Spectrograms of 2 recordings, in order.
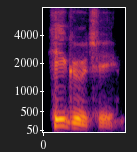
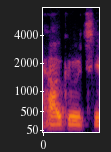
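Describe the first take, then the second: First: The first syllable sounds like 'hee'. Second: The first syllable sounds like 'ha'. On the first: The speaker calls it right. "Shinji Higuchi. Okay" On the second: The speaker calls it wrong. "Sometimes I accidentally say Haguchi"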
